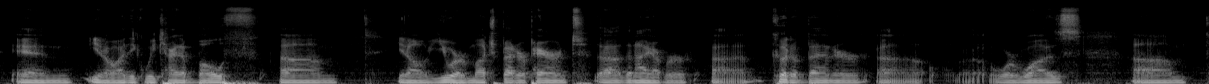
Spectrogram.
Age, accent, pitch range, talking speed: 30-49, American, 85-95 Hz, 155 wpm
